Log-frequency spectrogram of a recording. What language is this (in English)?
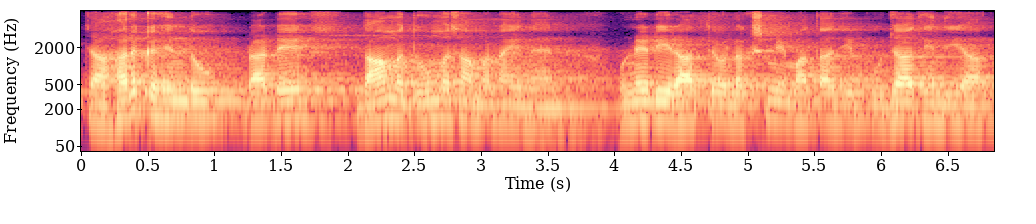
Sindhi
